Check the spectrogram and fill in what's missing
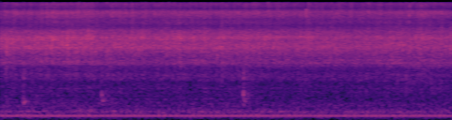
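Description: Mixed seafood for pancit sautés in a pan, a steady close sizzle with a low hum underneath and a few faint clinks of stirring.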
